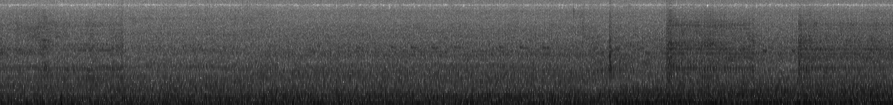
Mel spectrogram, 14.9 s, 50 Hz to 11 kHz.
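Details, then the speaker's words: Trane XR13 4-ton (48,000 BTU) outdoor AC unit from April 2009, R-410A factory charge 7 lb 4 oz, subcooling about 10°. At startup the compressor gives a rough, uneven droning rumble with a coarse churning edge and sounds unhealthy; cause not confirmed. "good noise on the compressor start up at least yeah that compressor really sounds like [ __ ]"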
